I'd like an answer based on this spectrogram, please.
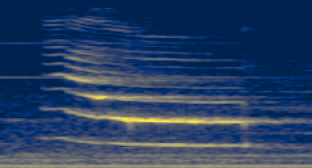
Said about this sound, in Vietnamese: con mèo nhảy tọt lên trên khung cửa sổ, kêu lên những tiếng ghê rợn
